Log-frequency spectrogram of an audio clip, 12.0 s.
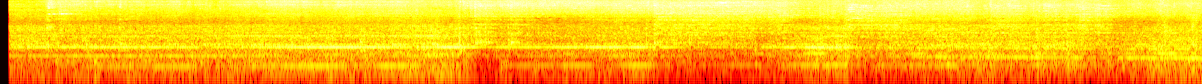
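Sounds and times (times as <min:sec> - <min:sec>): train running at speed: 0:00.1 - 0:12.0.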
